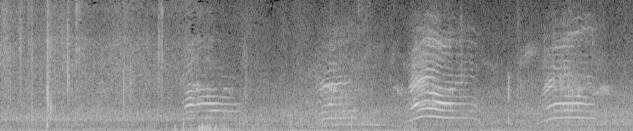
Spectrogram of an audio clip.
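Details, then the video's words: Angry white cat lashing out, giving four drawn-out harmonic yowls, each bending upward then levelling off, spaced roughly a second apart over a steady low background rumble. "Psycho Cat That Screams and Hits: Angry White Cat"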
